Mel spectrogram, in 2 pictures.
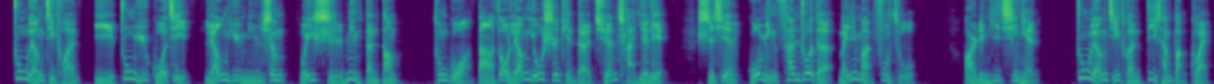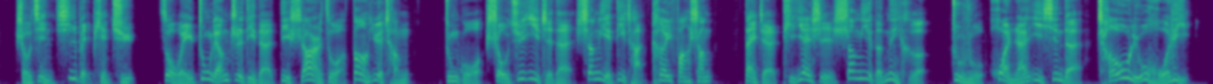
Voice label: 男 专题; 中粮集团

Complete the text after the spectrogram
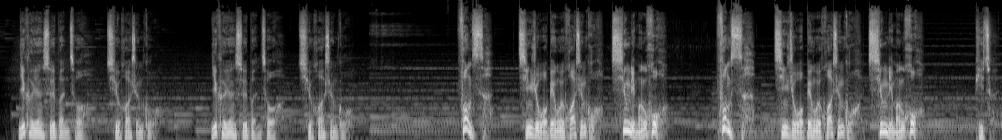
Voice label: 男 古风游戏npc 花神谷男角色

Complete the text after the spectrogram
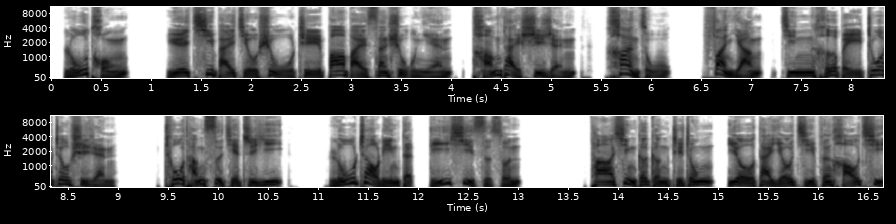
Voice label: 男 专题 人物

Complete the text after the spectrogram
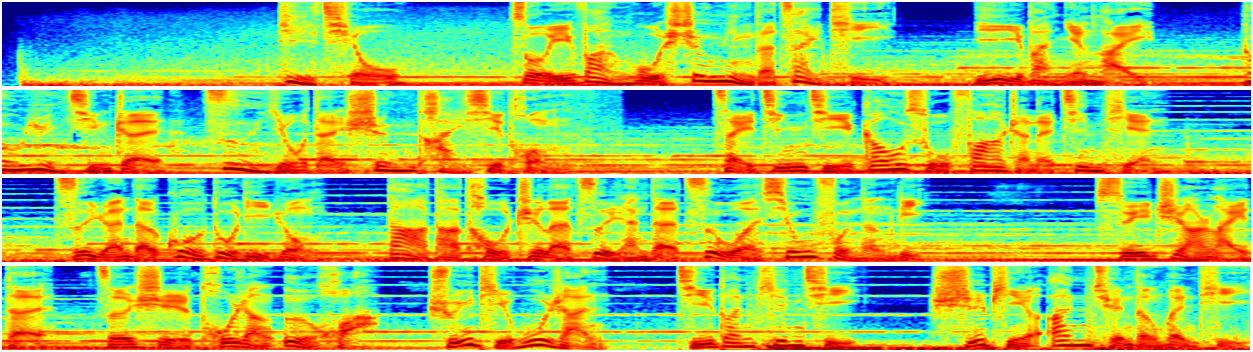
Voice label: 男 旁白 地球

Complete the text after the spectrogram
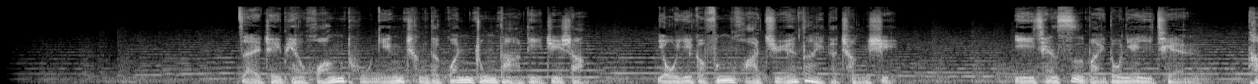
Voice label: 男 大型史诗系列纪录片; 唐十八陵

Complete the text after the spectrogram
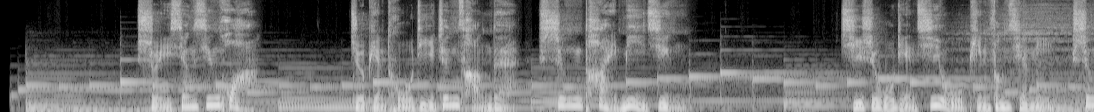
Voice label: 男 专题宣传 大气磁性稳重; 自然环境

